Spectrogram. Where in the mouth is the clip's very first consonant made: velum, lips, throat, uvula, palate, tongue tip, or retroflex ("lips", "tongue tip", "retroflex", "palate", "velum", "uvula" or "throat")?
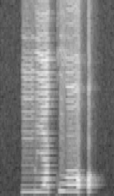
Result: lips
